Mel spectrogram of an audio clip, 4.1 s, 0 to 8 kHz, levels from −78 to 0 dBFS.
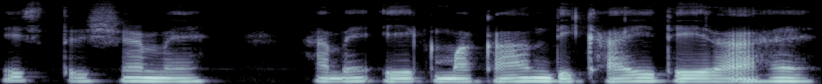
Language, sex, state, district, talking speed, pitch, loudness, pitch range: Hindi, male, Assam, Kamrup Metropolitan, 145 wpm, 115 Hz, -20 LUFS, 110-120 Hz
